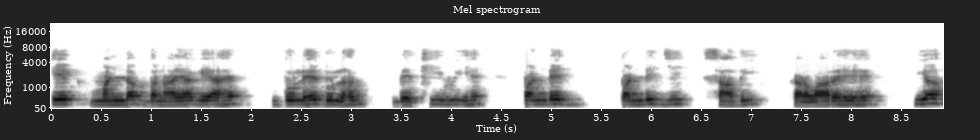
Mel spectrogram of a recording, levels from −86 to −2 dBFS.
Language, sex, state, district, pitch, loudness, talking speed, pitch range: Hindi, male, Bihar, Saran, 155 Hz, -16 LUFS, 120 wpm, 150-165 Hz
